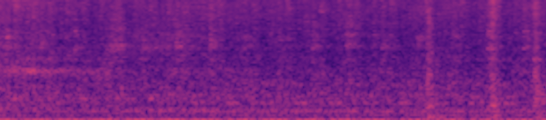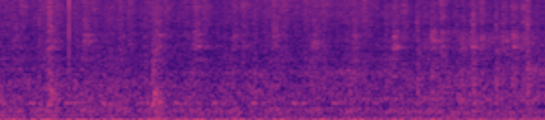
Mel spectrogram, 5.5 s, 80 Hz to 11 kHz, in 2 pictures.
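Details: 1976 Jeep J10 truck, 401 engine, full-time 4WD, back running after sitting 29 years on a new fuel filter, electric inline pump and boat tank. Rough idle with sharp irregular ticking puffs: a huge passenger-side exhaust leak where the collector donut gasket is gone.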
